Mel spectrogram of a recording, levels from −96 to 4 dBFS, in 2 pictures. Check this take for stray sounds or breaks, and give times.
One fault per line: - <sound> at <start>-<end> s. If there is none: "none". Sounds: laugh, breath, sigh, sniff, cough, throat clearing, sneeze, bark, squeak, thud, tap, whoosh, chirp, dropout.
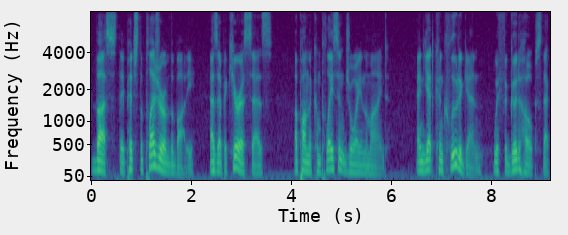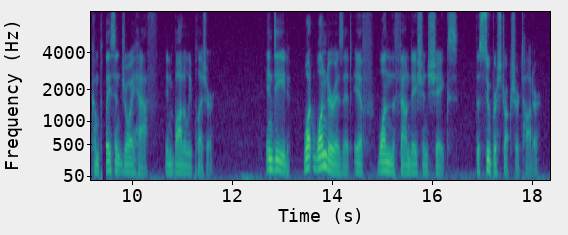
- dropout at 9.4-9.5 s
